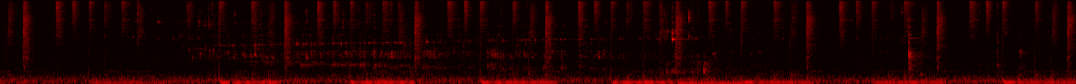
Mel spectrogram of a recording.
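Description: Water poured from a glass beaker into a narrow-necked glass bottle, with a faint pitch that rises as the bottle fills toward the brim. Background music plays underneath.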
